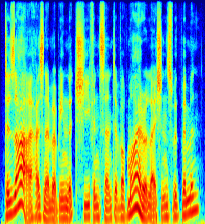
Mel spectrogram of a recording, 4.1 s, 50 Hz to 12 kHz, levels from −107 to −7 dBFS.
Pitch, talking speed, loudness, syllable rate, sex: 135 Hz, 175 wpm, -18 LUFS, 5.4 syllables/s, male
